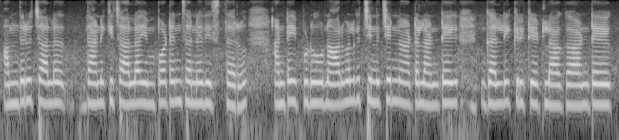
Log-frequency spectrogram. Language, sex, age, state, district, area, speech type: Telugu, female, 60+, Andhra Pradesh, Vizianagaram, rural, spontaneous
